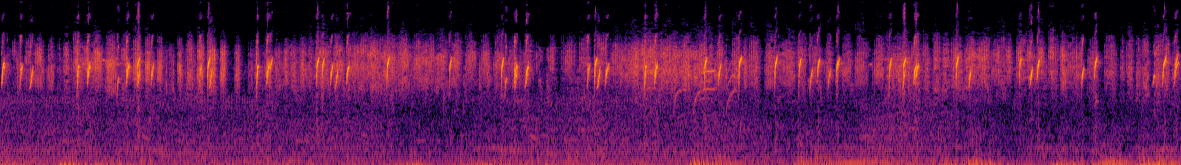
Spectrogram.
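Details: Long stretch of European goldfinch song in response to stimulation: steady, high twittering with scattered sharp chirps and buzzy trills, no clear pauses.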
